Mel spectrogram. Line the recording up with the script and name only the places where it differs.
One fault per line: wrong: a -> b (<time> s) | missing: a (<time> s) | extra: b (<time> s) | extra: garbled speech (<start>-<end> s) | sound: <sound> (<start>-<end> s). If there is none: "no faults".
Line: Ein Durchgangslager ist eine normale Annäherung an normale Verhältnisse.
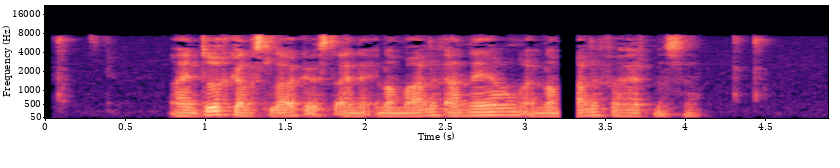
sound: dropout (3.2-3.3 s)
